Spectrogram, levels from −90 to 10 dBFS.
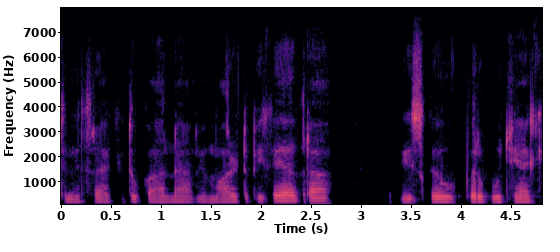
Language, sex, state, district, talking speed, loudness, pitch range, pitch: Marwari, male, Rajasthan, Churu, 135 wpm, -35 LUFS, 100-105 Hz, 100 Hz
